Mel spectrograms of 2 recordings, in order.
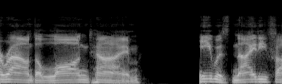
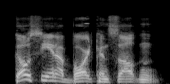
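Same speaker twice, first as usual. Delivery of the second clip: irritated, irritable call pitched higher; 5 semitones higher than usual. A man calls after a couple leaving his office: called irritably. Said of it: "Lackmore called after them irritably".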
